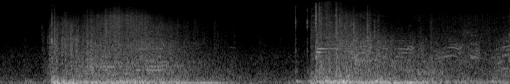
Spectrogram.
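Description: Tank cannon firing in War Thunder, two loud, close booms about two and a half seconds apart, each followed by a rumbling tail over engine noise.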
